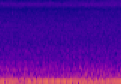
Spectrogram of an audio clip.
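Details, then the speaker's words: Ford Ranger Raptor idling in drive after S&B intake install: fine metallic buzz and quacking noise, worse with a little gas, gone in neutral, park and reverse; caused by a loose intake bracket bolt on the truck — intake bracket rattle. "You can hear that rattling. If I give it even a little bit of gas. I don't know what that quacking duck noise is."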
